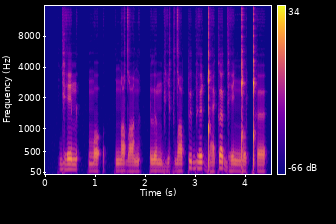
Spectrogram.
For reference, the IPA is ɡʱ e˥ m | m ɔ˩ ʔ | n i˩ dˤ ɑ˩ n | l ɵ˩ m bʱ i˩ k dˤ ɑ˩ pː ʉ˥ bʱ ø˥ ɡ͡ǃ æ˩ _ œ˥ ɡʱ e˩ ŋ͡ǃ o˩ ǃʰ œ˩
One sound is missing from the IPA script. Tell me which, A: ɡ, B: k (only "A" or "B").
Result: B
